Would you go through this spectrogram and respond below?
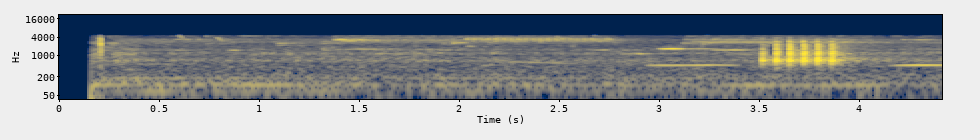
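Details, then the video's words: A Common Goldenback (common flameback) woodpecker at Singapore Chinese Garden, 2 June 2017, gives a brief, fast rattle of about six sharp notes over a steady low hum and faint tonal background sounds. "Common Goldenback Woodpecker (Dinopium Javanense)"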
